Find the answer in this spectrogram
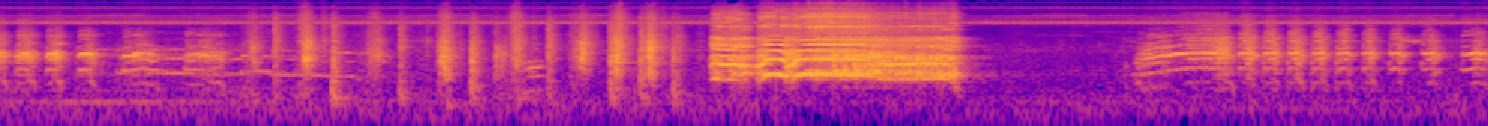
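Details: Domestic hen sounds recorded for playing to hens about to lay; rapid sharp clucks, then a loud sustained harsh squawk, silence, and another burst of quick rhythmic cackling.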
